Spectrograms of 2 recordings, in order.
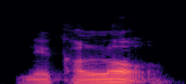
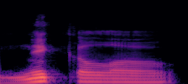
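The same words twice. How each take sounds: First: The stress falls on the last syllable. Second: The stress falls before the last syllable. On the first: The speaker calls it right. "the O at the end has an accent grave" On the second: The speaker calls it wrong. "none of the above"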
